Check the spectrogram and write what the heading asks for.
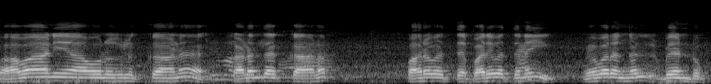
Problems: background conversations at intervals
